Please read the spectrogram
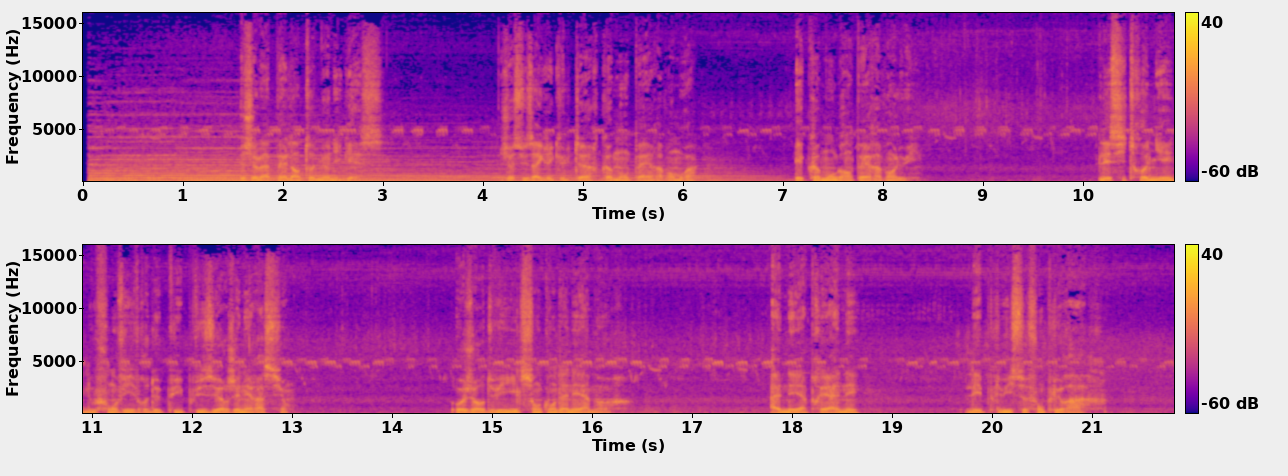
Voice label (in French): H documentaire; FR; Français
